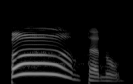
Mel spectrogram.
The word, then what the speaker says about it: pântano: Pântano, o pan é a sílaba pronunciada com mais intensidade.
